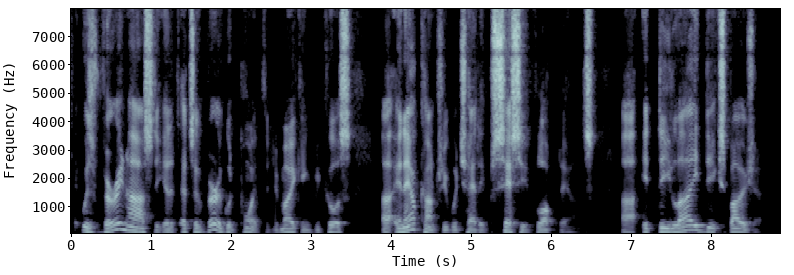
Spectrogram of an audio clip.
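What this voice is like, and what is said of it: Australian accent. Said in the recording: “I'm actually from Australia. ... he is from Australia. ... I don't have an accent, of course.”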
